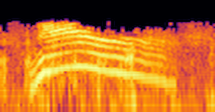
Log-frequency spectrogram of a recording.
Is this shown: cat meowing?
yes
